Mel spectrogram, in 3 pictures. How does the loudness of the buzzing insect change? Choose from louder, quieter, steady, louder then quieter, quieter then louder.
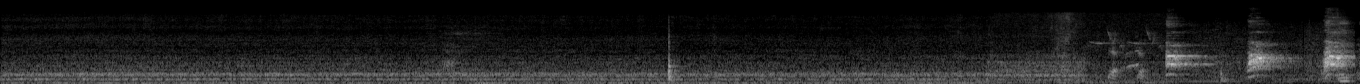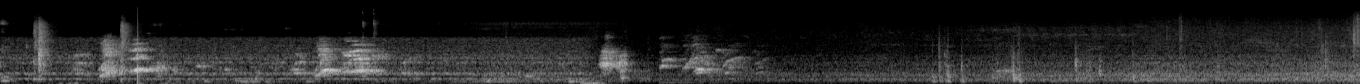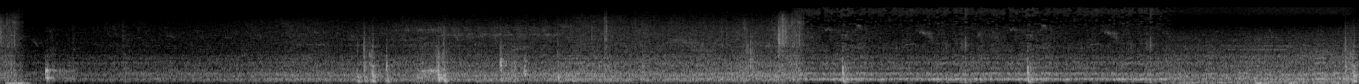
louder.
